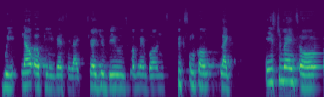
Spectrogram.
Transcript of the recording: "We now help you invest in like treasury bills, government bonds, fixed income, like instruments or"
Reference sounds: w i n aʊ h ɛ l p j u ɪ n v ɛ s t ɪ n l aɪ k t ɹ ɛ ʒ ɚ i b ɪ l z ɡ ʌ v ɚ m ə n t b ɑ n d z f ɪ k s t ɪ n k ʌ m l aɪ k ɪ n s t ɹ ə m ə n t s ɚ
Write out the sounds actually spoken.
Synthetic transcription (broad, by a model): w i n aʊ h ɛ l p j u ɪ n v ɛ s t ɪ n l aɪ k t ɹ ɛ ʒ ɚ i b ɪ l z ɡ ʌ v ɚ m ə n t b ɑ n d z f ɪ k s ɪ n k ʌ m l aɪ k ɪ n s t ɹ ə m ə n t s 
